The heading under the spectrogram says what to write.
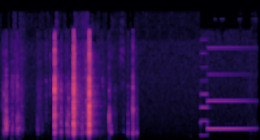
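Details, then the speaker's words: DMG Game Boy after no-power/no-display repair, volume turned up: handling clicks, then a single clean boot chime followed by only static instead of sound; fault lies after the chime, cause not yet found. No sound after boot chime, static only. "Okay, we hear the beep and then I just hear static. So, more to this than I thought."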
